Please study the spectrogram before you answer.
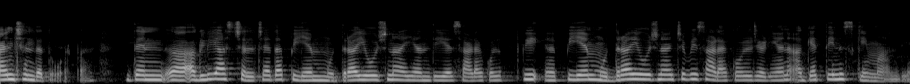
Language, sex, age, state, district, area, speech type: Dogri, female, 30-45, Jammu and Kashmir, Udhampur, urban, spontaneous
